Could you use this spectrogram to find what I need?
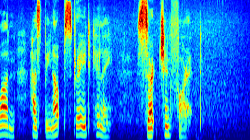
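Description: An elderly woman talks calmly and warmly, close to a microphone.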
